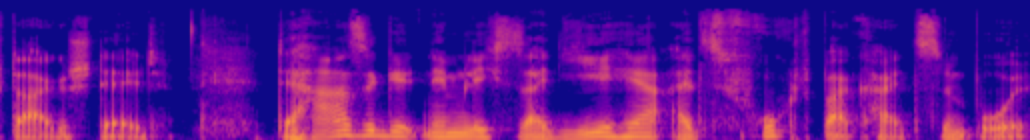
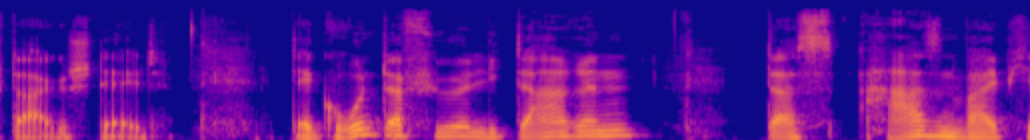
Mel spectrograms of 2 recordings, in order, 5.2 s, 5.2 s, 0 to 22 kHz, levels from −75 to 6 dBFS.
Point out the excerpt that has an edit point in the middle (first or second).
second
